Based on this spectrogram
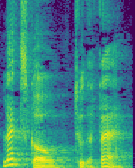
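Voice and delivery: slow low English read; low and slow, very proper English; English accent. Shown as a demonstration. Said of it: "En inglés".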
